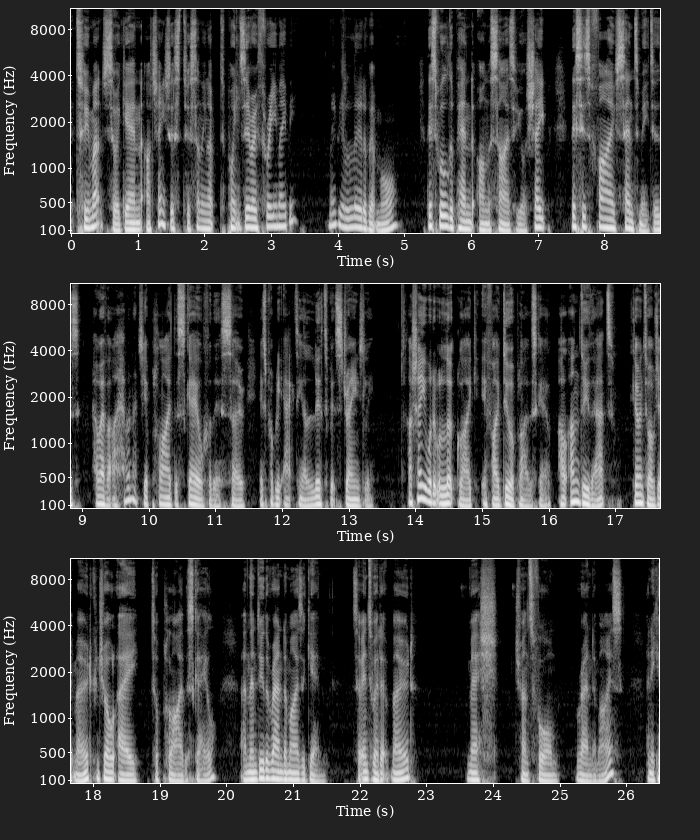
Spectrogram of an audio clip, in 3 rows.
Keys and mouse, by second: 0.6-3.0 drag, 4.2 click, 4.8 click, 16.0 ctrl+Escape, 16.0 ctrl+z, 17.1 Tab, 18.0 ctrl+a, 21.5 ctrl+z, 21.6 Tab, 23.6-25.3 drag.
